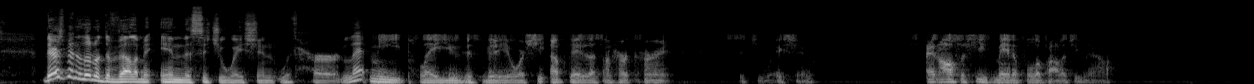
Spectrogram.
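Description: Adaptive stream at a lower bitrate from 3.71 s: a slowed connection forces a sudden, gapless switch, and the speech turns muffled, with nothing above 4.2 kHz.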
